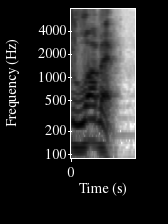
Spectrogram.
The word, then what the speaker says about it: Lumet: Did I pronounce the Lumiere? T? – Sidney Lumet.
